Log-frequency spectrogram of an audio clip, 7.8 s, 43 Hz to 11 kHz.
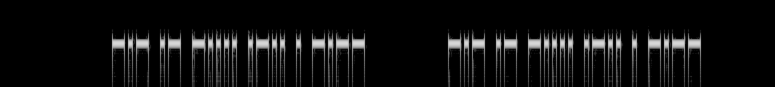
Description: Morse code, heard as a keyed tone, about 30 wpm, 700 Hz. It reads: KA6LEY KA6LEY
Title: USA Call Signs - 6 Characters - Repeated 2x - 30wpm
